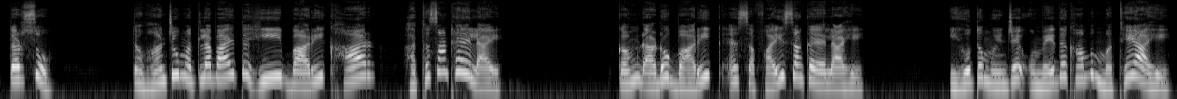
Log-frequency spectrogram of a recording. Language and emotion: Sindhi, surprised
